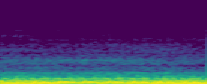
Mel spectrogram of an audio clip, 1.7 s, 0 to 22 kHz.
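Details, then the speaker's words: 1992 Chevy C1500 V8 idling in gear at about 700 rpm, now firing on all eight: deep, low, even rumble with no misses or stumbles, no stalling in reverse; normal idle. "oh that's perfect absolutely perfect sounds so much better when it's firing on all eight imagine that"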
